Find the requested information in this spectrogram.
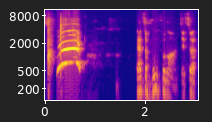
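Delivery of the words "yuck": mock high yelp. Reacting to battle on screen.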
